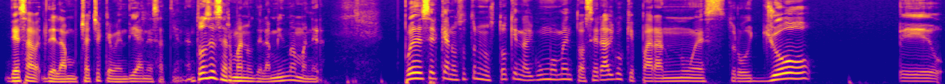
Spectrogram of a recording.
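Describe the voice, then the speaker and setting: A Costa Rican man preaching a teaching sermon, his voice sitting at an ordinary middle pitch. He talks loosely and conversationally, often tagging his points with a questioning "¿verdad?". The sound is close and dry, from a handheld mic with no room echo. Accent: Costa Rican Spanish. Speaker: pastor. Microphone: handheld microphone facing a camera.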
